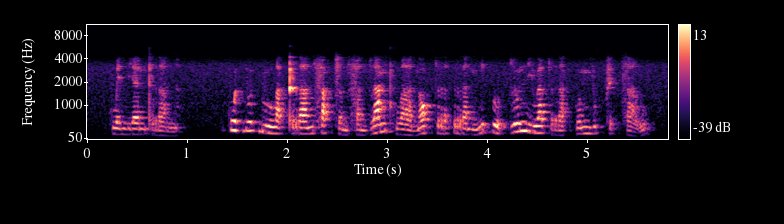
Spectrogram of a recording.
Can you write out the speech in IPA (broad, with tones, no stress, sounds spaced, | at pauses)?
k w e˧ n j ɛː˧ m t r a˨˩ n | k w ɯ˥˩ k̚ j uː˥˩ t̚ b uː˧ w a˨˩ k̚ t r aː˦˥ n f a˦˥ k̚ s o˨˩ n f a˨˩ n p l a˥˩ ŋ kʰ w aː˨˩ n ɔː˥˩ k̚ p r a˦˥ t̚ r a˧ n ŋ i˥˩ t̚ w u˨˩ ʔ p l u˥˩ n j u˥˩ a̯ p r a˨˩ k̚ p o˥˩ m j u˥˩ k̚ f e˨˩ k̚ s a˩˦ w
